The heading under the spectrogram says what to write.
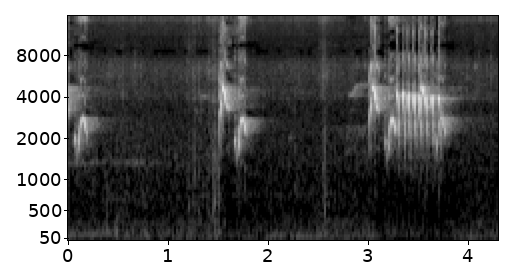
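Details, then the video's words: Loud prinia pair song used for attracting rivals: two high down-slurred chirps, a pause, then a longer rapid rattling trill ending the phrase. "PRENJAK TAMU SEPASANG GACOR, COCOK UNTUK MEMANCING PRENJAK BUNYI, MEMIKAT LAWAN"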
